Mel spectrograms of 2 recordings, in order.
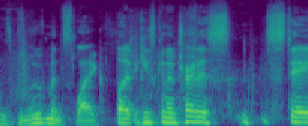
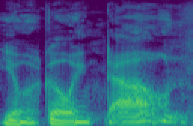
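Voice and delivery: muttered under the breath, slower pace; 4 semitones lower than usual. In a game, a character points at the dragon and mutters under his breath. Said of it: "under his breath is like".

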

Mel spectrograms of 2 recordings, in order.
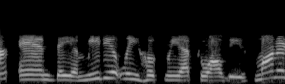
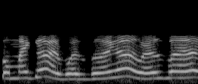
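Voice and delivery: tearful, sobbing, words through tears; 4 semitones higher than usual. Retelling standing in the bathtub bleeding and not knowing what to do, acting out her own crying. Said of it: "I'm just crying".

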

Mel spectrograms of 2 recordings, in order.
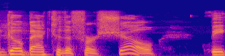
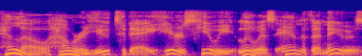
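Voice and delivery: slow, artificial, robotic synthetic announcer voice; 4 semitones lower than usual. Mocking ai radio voices on air: imitating an artificial voice. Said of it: "an artificial voice sitting there going".

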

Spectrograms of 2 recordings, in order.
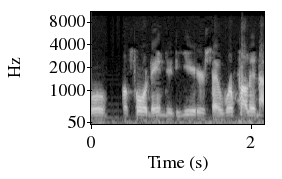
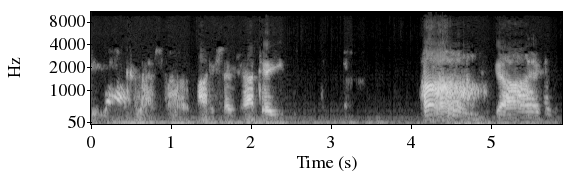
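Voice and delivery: dismayed tone, as if hearing bad news. Reacting to news of a possible release, sounding like getting bad news. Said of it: "You sound like a man getting bad news".

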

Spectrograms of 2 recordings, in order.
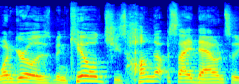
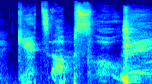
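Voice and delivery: barely audible, very quiet whisper. Retelling a stage direction the director says in the film: imitating a quiet whisper. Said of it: "you can hear the director very quietly say".

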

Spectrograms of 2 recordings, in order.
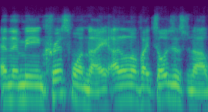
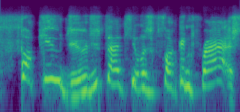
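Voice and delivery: mock shrieking, very high-pitched screaming; 13 semitones higher than usual. Retelling screaming back during a staged fake argument: retelling own screamed reply. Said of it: "screaming at each other".

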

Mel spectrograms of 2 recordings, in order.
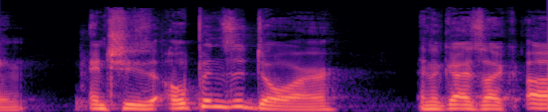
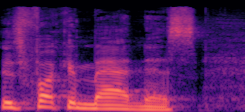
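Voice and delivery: ordinary talk, nothing marked

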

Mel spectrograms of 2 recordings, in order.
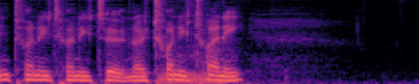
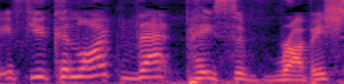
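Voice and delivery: plain

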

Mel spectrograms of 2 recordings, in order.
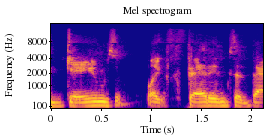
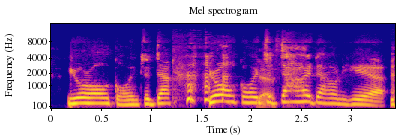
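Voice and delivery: put-on prim, very posh British girl accent, pitched high; 8 semitones higher than usual. Retelling what a character says: imitating a posh British girl. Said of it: "very posh British girl".

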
